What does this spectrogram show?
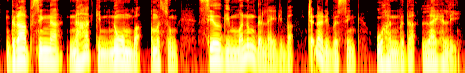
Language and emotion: Manipuri, neutral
